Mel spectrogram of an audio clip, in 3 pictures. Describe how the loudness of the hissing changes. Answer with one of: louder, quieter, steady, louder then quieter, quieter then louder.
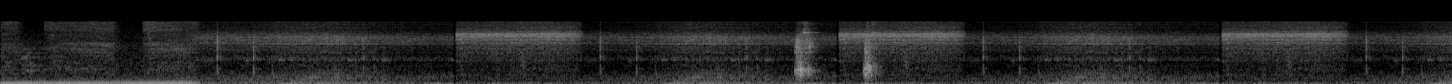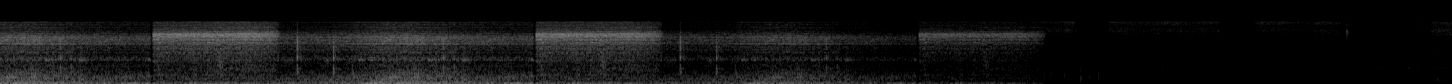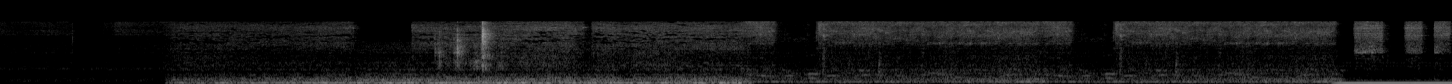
quieter then louder.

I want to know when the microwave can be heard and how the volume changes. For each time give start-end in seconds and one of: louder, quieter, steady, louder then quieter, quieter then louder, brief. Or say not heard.
not heard.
